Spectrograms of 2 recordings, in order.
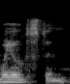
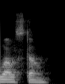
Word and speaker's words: Wealdstone: At Wealdstone, that's how you pronounce it. – I'm going Wellstone.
